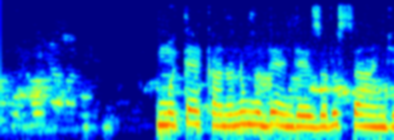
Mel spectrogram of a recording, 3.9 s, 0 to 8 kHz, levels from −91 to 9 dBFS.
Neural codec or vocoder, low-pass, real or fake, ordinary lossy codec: none; 7.2 kHz; real; Opus, 64 kbps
